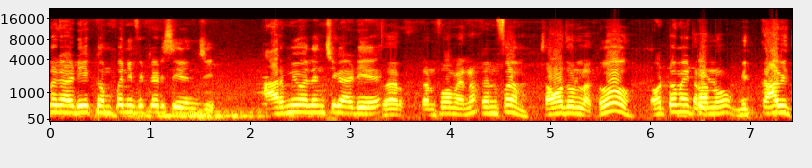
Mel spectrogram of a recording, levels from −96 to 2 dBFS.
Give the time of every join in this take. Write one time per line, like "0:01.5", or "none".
0:03.3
